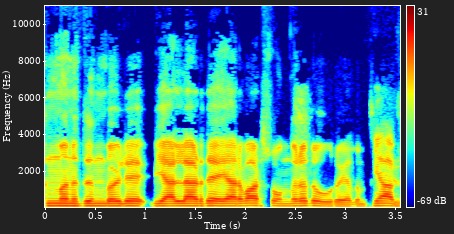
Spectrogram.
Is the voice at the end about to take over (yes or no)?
yes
